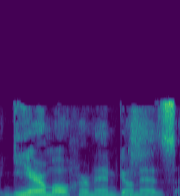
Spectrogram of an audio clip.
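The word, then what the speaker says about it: Guillermo Hernangómez: You've got Willie Hernan Gomez, who, I mean... – Say it right, Billy Hernan Gomez. – Guillermo Hernan Gomez.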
